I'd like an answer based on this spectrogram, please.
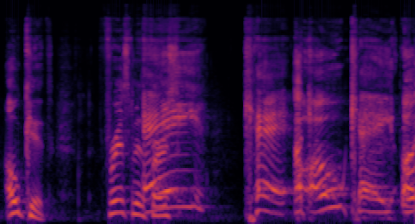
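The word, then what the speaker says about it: Okoth: Okith.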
